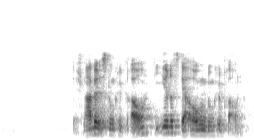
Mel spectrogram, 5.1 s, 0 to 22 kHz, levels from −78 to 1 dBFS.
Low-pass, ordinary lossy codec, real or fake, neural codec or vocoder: 5.4 kHz; none; real; none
